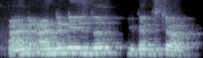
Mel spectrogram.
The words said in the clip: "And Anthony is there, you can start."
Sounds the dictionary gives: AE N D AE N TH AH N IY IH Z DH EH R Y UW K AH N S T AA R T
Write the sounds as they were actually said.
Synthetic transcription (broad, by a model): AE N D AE N T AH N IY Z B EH L Y UW K AH N S T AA R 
